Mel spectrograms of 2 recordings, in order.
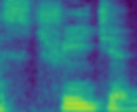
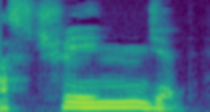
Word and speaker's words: stringent: 是可以，那这边要注意一下，借着什么呢？A raft of，a raft of，大量的，大量的，raft 这个字叫做木筏，但是片语说 a raft of 就是大量的， stringent，stringent，请注意我的发音哦，string 有个鼻音，对不对？有 n，每一个字母在单字里面的发音都是有意义的，所以你不可以发成是 stringent，你要发 stringent，严格的。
